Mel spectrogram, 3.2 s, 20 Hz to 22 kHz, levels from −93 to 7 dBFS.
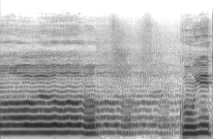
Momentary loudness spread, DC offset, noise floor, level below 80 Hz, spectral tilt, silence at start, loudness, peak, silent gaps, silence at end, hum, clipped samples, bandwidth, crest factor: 20 LU; under 0.1%; -35 dBFS; -56 dBFS; -6.5 dB/octave; 0 s; -15 LUFS; -2 dBFS; none; 0.05 s; none; under 0.1%; 11 kHz; 14 dB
